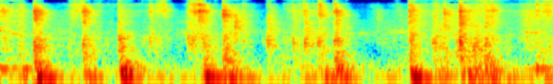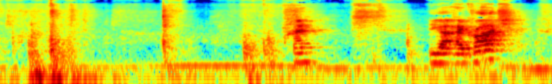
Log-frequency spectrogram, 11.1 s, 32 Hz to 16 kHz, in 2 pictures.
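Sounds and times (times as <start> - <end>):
bodies thudding on foam mats: 0.0 - 8.5.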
